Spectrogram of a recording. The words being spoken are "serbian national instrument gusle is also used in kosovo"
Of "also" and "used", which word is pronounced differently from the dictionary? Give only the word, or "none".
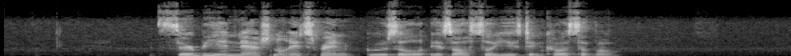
none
